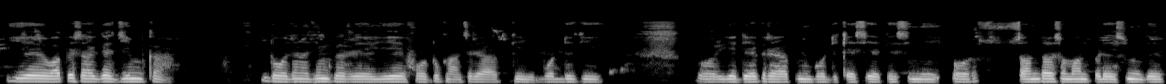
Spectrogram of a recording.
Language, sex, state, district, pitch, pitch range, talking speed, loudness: Rajasthani, male, Rajasthan, Churu, 125 Hz, 120-135 Hz, 195 wpm, -18 LUFS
